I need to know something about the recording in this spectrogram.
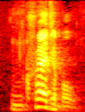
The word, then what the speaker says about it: incredible: Regardons donc le mot sans son préfixe. Credible, lui, a un suffixe en ibo qui placera l'accent sur la syllabe qui le précède, conformément à la troisième règle de placement de l'accent dans le mot. Du coup, on retrouvera l'accent en deuxième syllabe dans incredible.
